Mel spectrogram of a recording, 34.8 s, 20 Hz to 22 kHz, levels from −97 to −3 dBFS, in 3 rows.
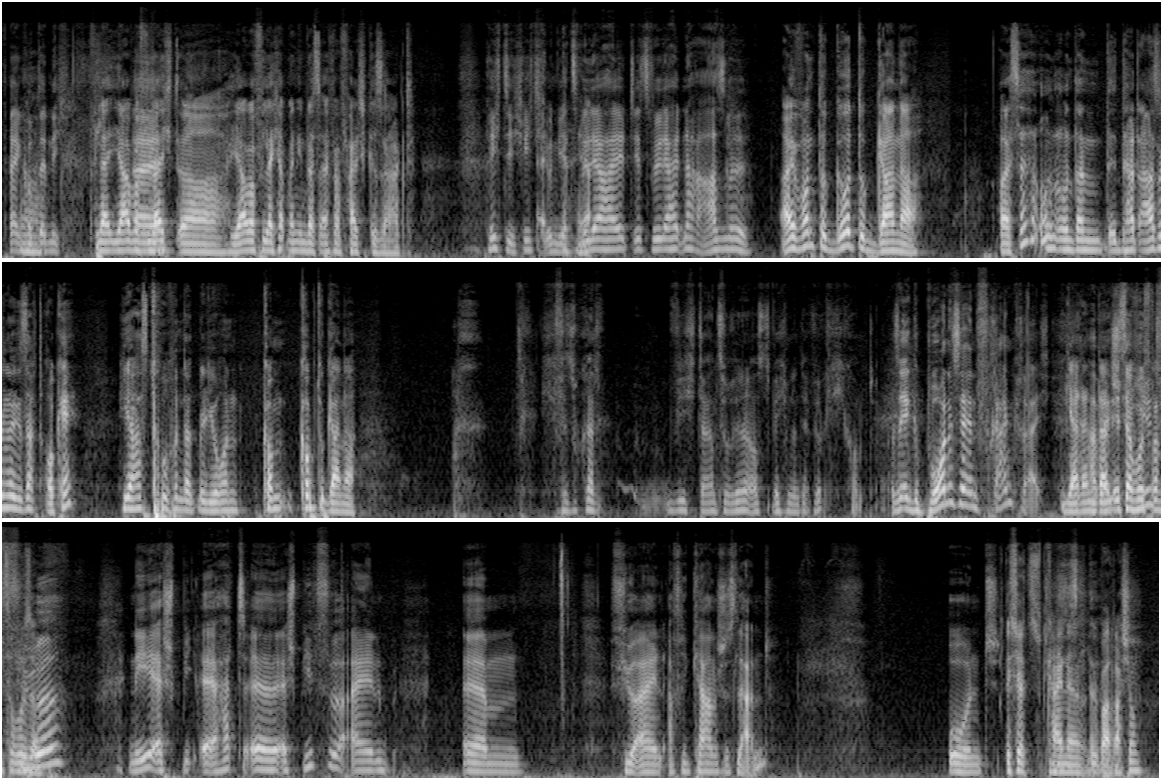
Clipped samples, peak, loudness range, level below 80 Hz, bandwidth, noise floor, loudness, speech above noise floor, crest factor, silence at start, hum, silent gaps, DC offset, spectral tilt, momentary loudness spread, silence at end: under 0.1%; -6 dBFS; 9 LU; -40 dBFS; 16.5 kHz; -65 dBFS; -25 LUFS; 41 dB; 20 dB; 0.05 s; none; none; under 0.1%; -5.5 dB/octave; 17 LU; 0.15 s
